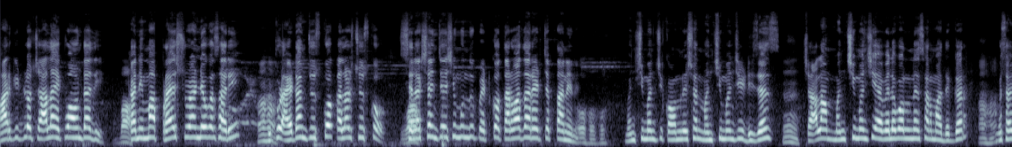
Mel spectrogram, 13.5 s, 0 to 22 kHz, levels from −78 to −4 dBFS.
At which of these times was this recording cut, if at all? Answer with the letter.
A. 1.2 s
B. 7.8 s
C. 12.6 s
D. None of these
B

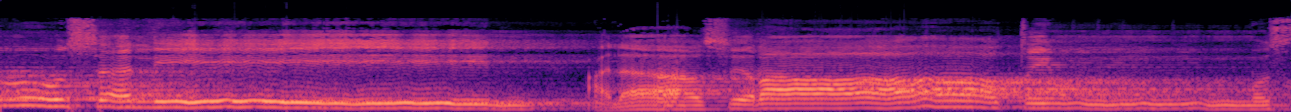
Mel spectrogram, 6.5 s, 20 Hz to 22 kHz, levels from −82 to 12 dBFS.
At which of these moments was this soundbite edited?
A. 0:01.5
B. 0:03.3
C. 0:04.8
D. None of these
B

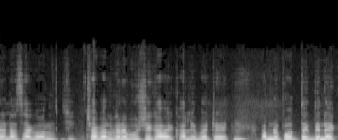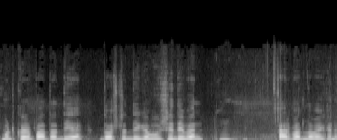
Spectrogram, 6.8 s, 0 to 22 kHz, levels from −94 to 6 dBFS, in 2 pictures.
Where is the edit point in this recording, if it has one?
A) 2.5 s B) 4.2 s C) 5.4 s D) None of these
D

